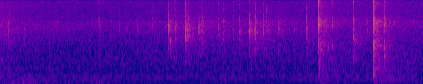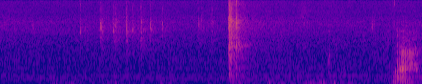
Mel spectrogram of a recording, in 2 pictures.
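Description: Keys on a PC keyboard are tapped at an industrial touch panel in irregular, quiet bursts of clicks, with a couple of sharper strikes and brief pauses between them.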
